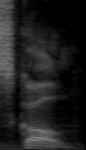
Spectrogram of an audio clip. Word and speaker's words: Skull: hey what's up everyone this is Skull yes that's how you pronounce my name and as always I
